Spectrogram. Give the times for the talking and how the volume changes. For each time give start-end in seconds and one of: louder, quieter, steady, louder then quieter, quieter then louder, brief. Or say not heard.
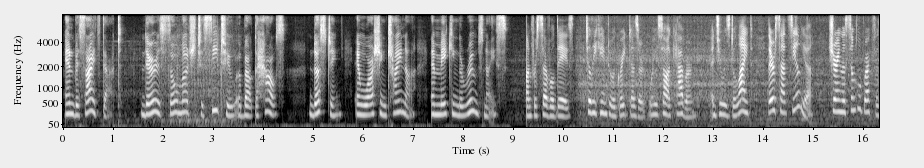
0.0-16.2 steady.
